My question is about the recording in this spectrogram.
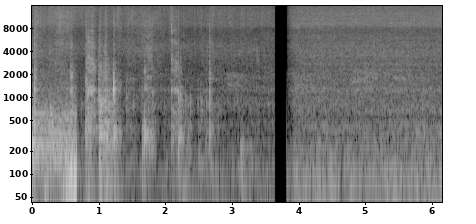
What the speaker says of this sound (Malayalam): ഈ എണ്ണയ്ക്കകത്ത് കിടന്ന് ഇതൊന്ന് വഴണ്ട് കിട്ടണം അതുപോലെ നല്ല രീതിക്കൊന്ന് ഫ്ലെയിം കുറച്ച് വെച്ചിട്ട് വേണം ഇളക്കി കൊടുക്കാൻ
